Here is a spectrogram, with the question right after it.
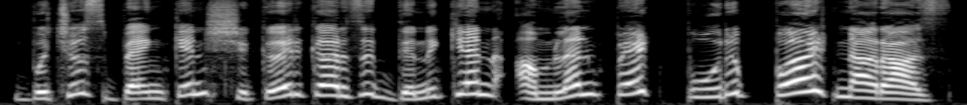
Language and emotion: Kashmiri, angry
